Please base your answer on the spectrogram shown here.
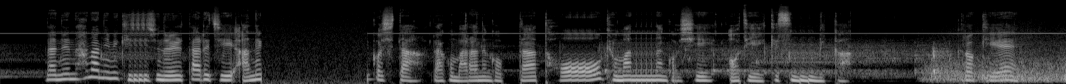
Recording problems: high-pitched whine; noticeable; throughout; 4.5 kHz, 20 dB below the speech
rain or running water; noticeable; throughout; 10 dB below the speech
audio stuttering; 4 times, first at 1.5 s
audio cutting out; at 2.5 s for 1 s

